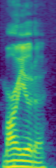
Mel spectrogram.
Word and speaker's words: Mariota: Mariota, depending on how you pronounce it.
